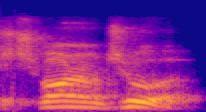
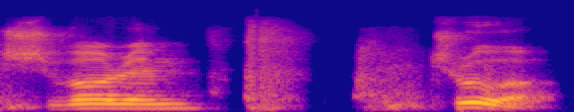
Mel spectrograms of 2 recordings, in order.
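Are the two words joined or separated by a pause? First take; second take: joined; separated. First: The two words run together without a pause. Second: A pause separates the two words. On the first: The blower should go straight on without a break. The speaker calls it right. "yikra b'pam achas shvarim trua" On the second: The blower may take a break between the sounds. The speaker calls it wrong. "as opposed to saying"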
